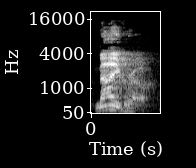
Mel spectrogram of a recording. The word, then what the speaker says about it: Nigro: How do you pronounce it? – Nigro. Yeah. But it's cooler when you say it Negro.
